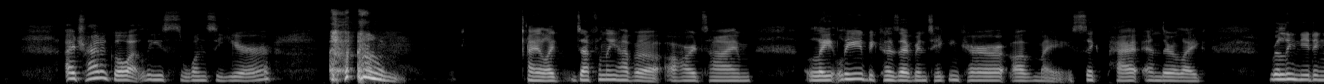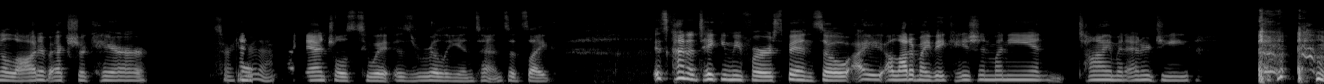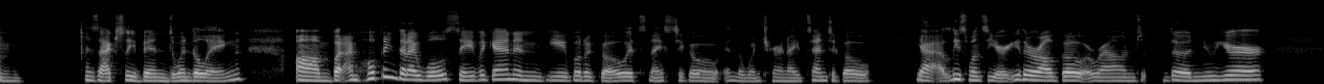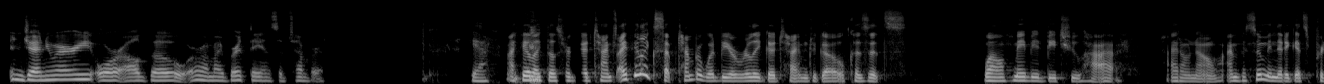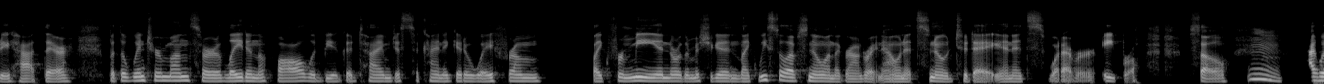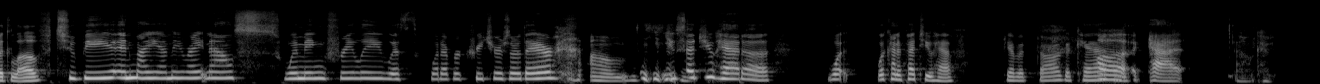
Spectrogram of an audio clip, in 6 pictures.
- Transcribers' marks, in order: cough; throat clearing; other background noise; cough; tapping; throat clearing; chuckle
- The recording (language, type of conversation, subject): English, unstructured, What place feels like home to you, even when you're far away?
- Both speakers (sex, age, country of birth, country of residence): female, 40-44, United States, United States; female, 45-49, United States, United States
